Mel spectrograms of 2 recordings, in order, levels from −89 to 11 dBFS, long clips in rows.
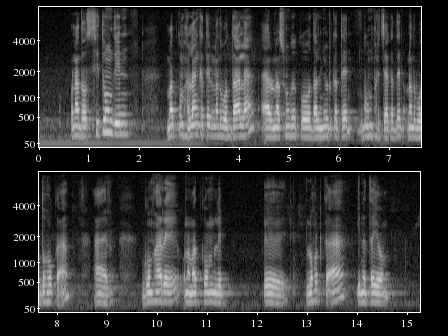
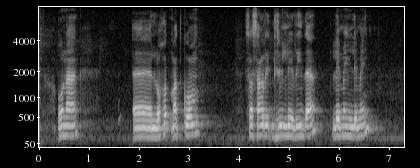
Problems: background sounds at intervals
